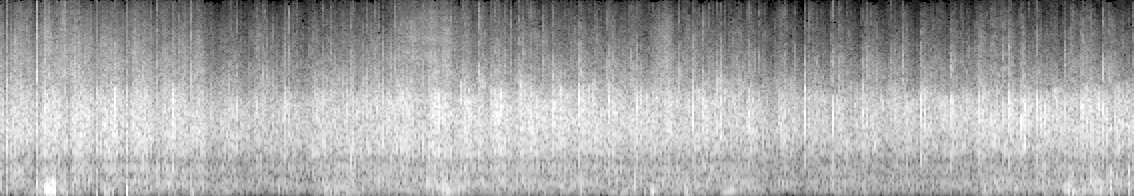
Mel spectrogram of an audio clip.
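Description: A crowd breaks into loud, sustained applause, dense clapping that holds steady for several seconds with no voices standing out above it.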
